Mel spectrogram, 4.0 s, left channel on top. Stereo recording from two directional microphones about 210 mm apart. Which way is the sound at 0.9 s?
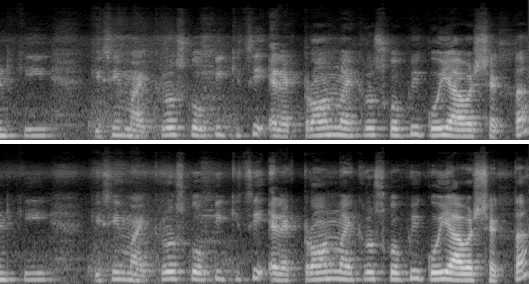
45° right (ahead or behind).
